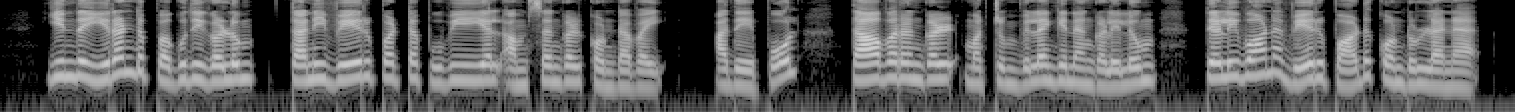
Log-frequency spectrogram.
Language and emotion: Tamil, neutral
